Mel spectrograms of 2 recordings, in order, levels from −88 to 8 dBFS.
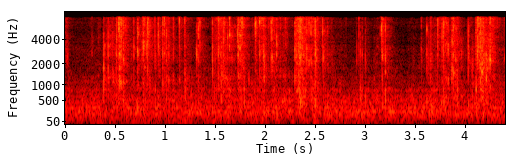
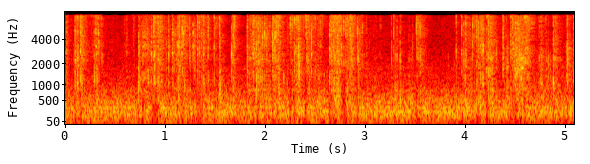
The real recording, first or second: second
